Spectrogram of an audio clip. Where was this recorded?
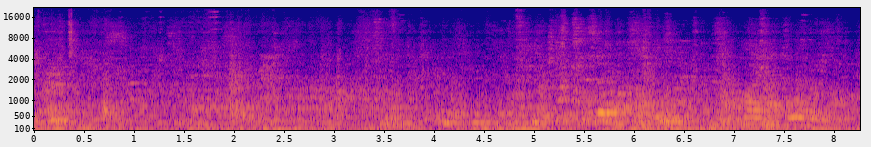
in a restaurant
